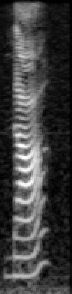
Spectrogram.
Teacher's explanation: la elisión de D intervocálica entonces en lugar de decir nada dice na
